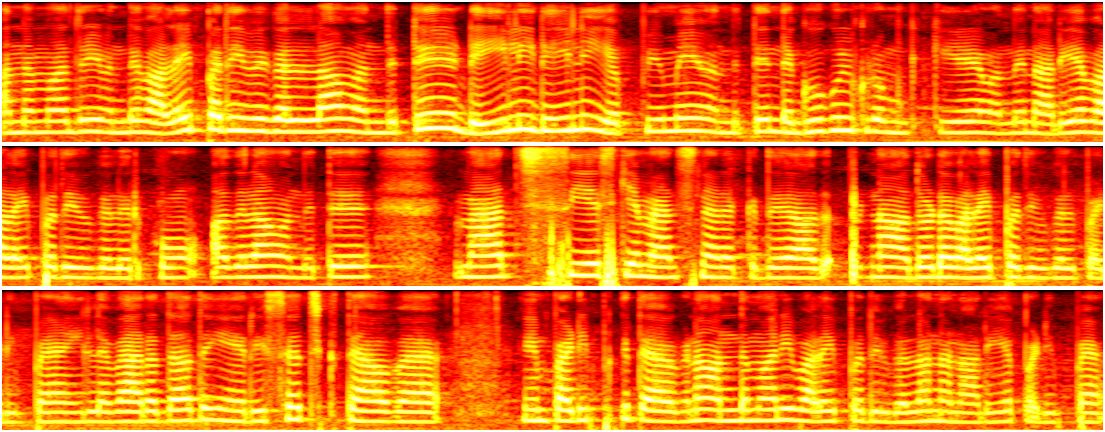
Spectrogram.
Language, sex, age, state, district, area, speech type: Tamil, female, 18-30, Tamil Nadu, Cuddalore, urban, spontaneous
